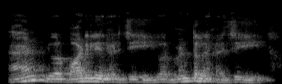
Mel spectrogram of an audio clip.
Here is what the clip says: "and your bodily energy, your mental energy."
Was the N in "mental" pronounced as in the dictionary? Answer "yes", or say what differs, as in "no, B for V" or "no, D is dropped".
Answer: yes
